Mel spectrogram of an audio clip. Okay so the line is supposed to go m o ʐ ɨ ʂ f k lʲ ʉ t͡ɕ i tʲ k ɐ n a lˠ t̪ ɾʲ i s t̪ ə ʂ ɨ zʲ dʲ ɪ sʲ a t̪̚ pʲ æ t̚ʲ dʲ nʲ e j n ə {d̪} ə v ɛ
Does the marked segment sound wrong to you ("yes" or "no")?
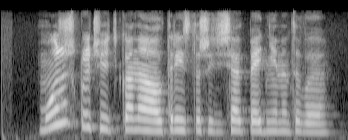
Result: yes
